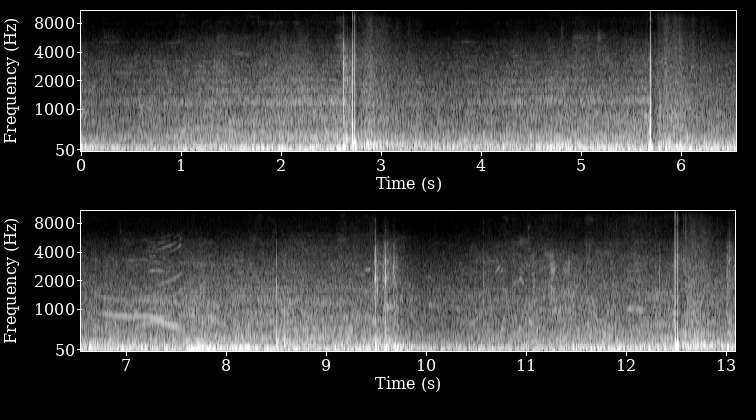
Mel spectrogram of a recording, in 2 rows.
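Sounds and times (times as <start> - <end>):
steady low rumble: 0.0 - 13.0
fireworks bursting bangs: 2.6 - 3.8, 5.5 - 6.9, 8.4 - 10.0, 12.4 - 13.0.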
